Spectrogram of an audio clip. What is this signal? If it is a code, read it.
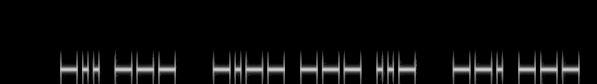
Morse code, heard as a keyed tone, about 22 wpm, 700 Hz. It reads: DO YOU GO
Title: Sentences from Top 700 Words 22wpm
